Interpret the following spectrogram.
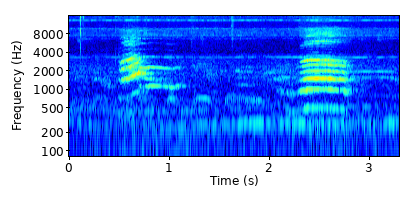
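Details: Two moderately loud meows from a charcoal F1 cat about two seconds apart, the first falling in pitch, the second steadier, against a noticeable low background hum.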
